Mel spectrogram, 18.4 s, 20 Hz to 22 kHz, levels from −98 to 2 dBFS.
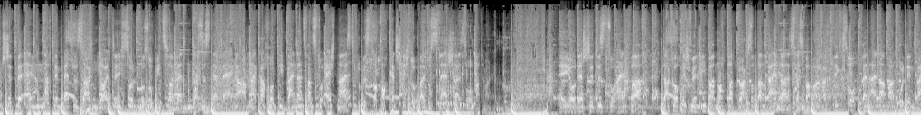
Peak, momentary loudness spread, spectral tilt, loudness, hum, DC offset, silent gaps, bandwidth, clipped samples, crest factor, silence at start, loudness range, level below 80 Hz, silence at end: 0 dBFS; 4 LU; -3.5 dB/octave; -8 LUFS; none; under 0.1%; none; 20 kHz; 1%; 8 dB; 0 s; 2 LU; -14 dBFS; 0 s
